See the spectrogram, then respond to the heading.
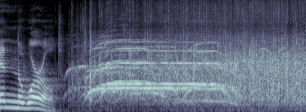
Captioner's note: cheering and applause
